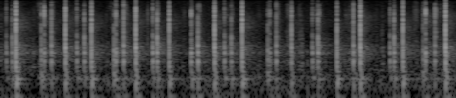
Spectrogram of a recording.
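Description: Long chrome-polished nails on both hands tap rapidly on the closed lid of a silver aluminum MacBook, a thin hollow shell over the laptop body. The clicks are quick, sharp and bright, each dying away almost instantly, in an uneven, fast stream with a light hollow tick.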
